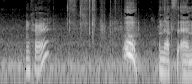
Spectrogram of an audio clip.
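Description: Paper rustles as a page is turned.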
